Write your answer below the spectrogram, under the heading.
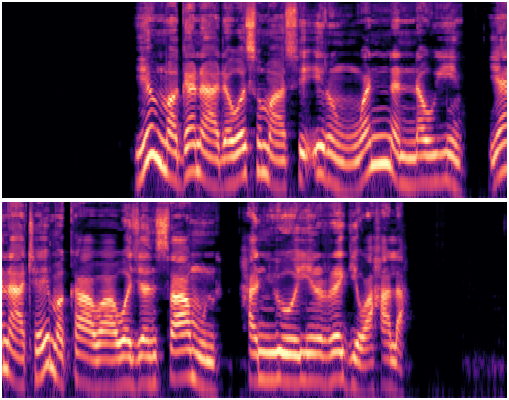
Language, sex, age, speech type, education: Hausa, female, 60+, read, primary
